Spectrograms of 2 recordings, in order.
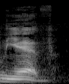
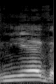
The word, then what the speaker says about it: Nieve: Why do you not pronounce that E at the end? It's not a difficult thing. It's not like, well, I can't roll my R's. No, it's Nieve. – It's one more syllable.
